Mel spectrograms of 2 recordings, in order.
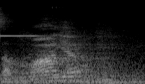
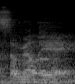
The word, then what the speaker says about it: sommelier: I don't want to pronounce it the wrong way, but it's Somalia. No, it's sommelier. Sommelier. Sommelier, exactly. What is that? French? Sommelier, it's a French word.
